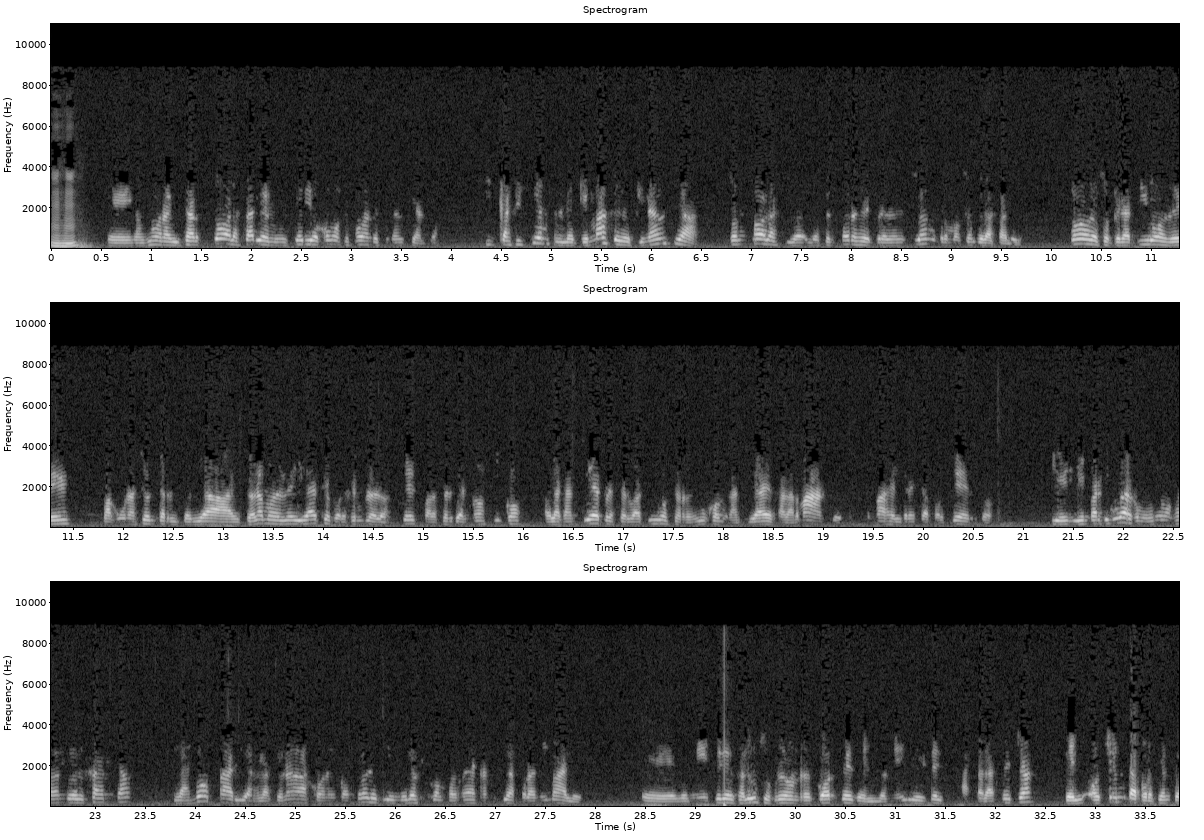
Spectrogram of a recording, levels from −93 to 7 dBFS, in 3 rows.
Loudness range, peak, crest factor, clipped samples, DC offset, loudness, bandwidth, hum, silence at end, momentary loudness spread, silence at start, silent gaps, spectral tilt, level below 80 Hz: 6 LU; -2 dBFS; 20 dB; under 0.1%; under 0.1%; -22 LUFS; 9 kHz; none; 0 s; 12 LU; 0 s; none; -7 dB/octave; -50 dBFS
